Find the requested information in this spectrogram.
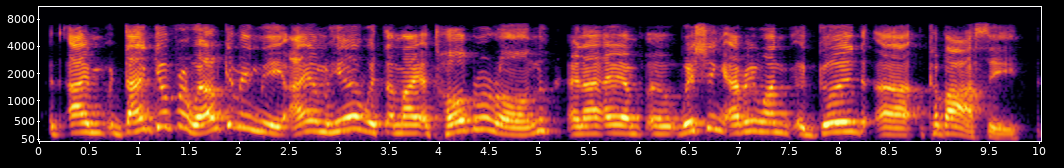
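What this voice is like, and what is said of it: Exaggerated put-on foreign accent. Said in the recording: “when you do an intro and it calls for an accent, you know ... is going to really go for it”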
